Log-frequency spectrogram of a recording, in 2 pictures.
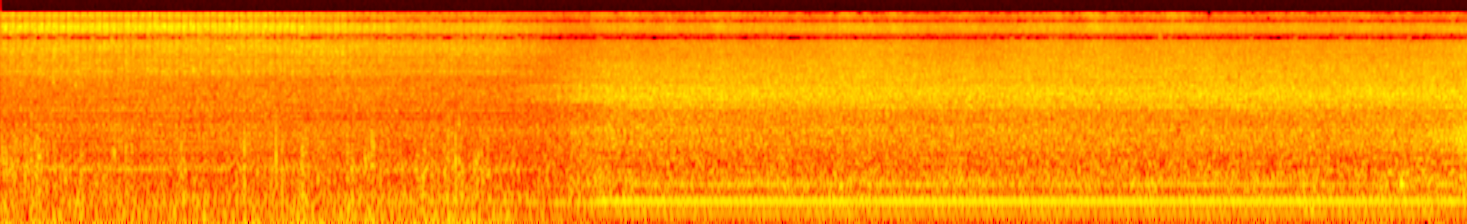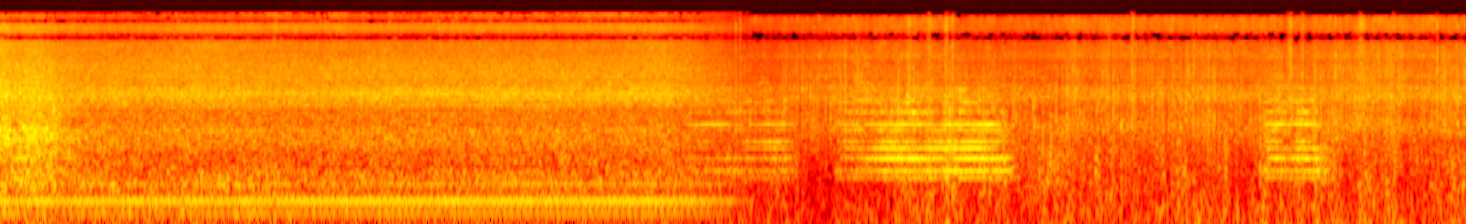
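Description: Diesel-hauled passenger train running, heard from an open carriage window: a steady low engine drone with track and wind noise, which steps up in pitch about six seconds in. Near the end the locomotive horn sounds three times, two blasts close together and a shorter one a few seconds later.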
